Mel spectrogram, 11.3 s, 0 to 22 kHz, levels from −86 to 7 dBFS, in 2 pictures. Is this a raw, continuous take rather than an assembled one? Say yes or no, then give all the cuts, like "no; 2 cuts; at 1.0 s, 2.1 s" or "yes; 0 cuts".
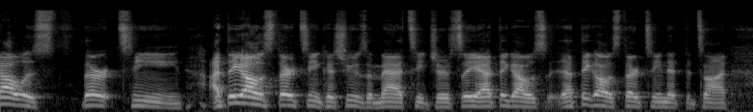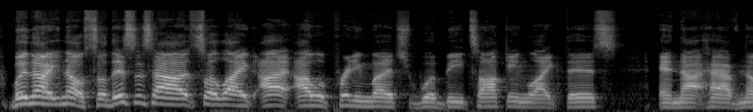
yes; 0 cuts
